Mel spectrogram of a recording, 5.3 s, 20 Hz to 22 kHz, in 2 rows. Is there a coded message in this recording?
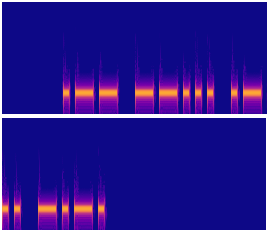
Yes: Morse code from 0.6 to 3.7 s, heard as a keyed tone, about 20 wpm, 700 Hz. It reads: W7LC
